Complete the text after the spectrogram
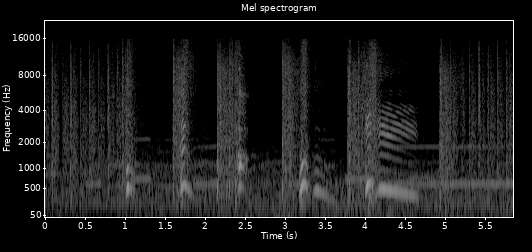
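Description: A cartoon character lets out short, bouncy jump cries several times.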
